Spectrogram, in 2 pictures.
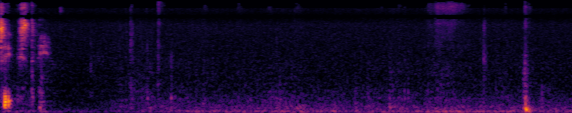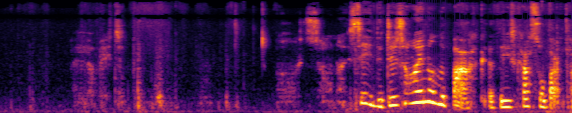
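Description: A bag's fabric and straps rustle as it is handled.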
